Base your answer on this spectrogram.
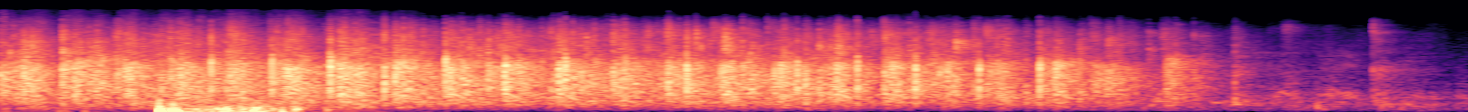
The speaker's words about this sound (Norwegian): Kom, og vi må gi han en skikkelig god klapp.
